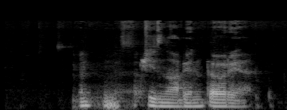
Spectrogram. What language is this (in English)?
Czech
